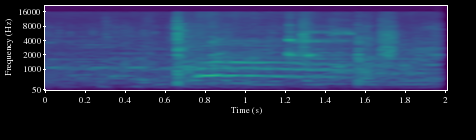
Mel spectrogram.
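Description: A tennis racket strikes the ball on a serve with a sharp pop about two-thirds of a second in, and a fainter knock comes about a second later. Voices chatter in the background.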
